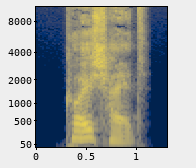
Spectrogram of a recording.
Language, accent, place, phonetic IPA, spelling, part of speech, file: German, Germany, Berlin, [ˈkɔɪ̯ʃhaɪ̯t], Keuschheit, noun, De-Keuschheit.ogg
- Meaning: chastity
